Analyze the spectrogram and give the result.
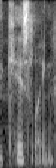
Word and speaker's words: Quisling: Quisling is the way most, in fact, all English speakers pronounce it. But I think in Norwegian it's actually Kisling.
